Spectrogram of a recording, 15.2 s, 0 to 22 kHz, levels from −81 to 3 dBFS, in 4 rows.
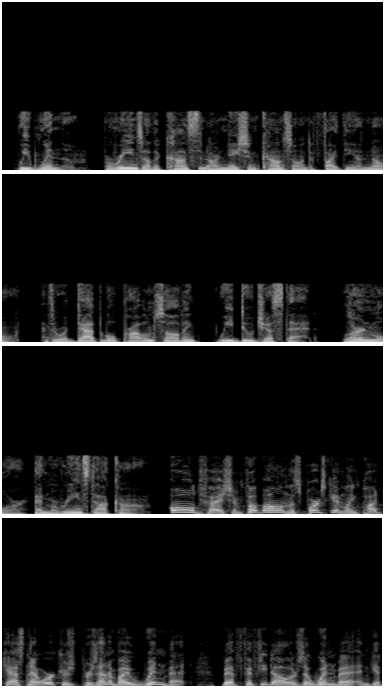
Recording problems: high frequencies cut off; noticeable; nothing above 8 kHz

